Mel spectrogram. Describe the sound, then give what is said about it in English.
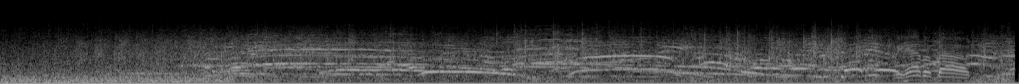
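About seven to nine people, merchants among them, clap and hoot as police seize a table and chair in Santa Cruz, with overlapping whoops and rising and falling cries over a steady patter of applause and general commotion, lively throughout. “And the merchants are applauding the police for doing that, and some are hooting.”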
